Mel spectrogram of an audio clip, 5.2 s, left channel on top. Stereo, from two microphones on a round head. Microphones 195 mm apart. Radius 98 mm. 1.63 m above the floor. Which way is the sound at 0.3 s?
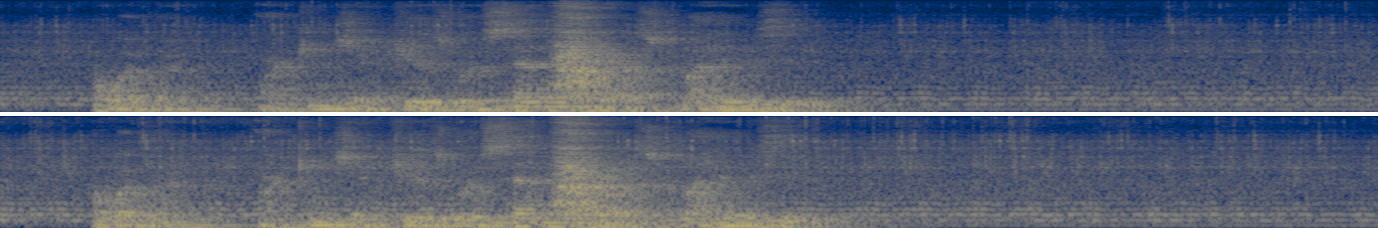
55° right (ahead or behind).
